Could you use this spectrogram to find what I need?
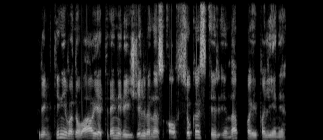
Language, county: Lithuanian, Alytus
